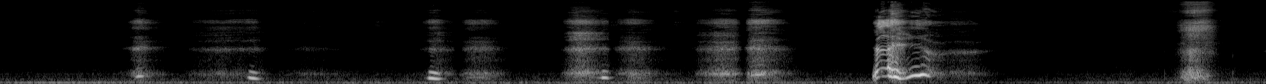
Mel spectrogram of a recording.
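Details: Early-morning sneezing fit right after waking: a run of repeated sneezes with gasping in-breaths and wet, very snotty nose blowing between them, in an adult exhausted by recurring sneezing attacks.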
